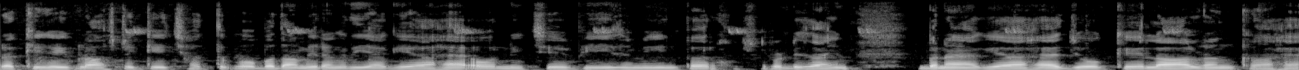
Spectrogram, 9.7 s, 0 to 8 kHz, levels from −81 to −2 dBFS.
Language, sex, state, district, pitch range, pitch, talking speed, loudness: Hindi, male, Delhi, New Delhi, 110-120 Hz, 115 Hz, 165 wpm, -19 LUFS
